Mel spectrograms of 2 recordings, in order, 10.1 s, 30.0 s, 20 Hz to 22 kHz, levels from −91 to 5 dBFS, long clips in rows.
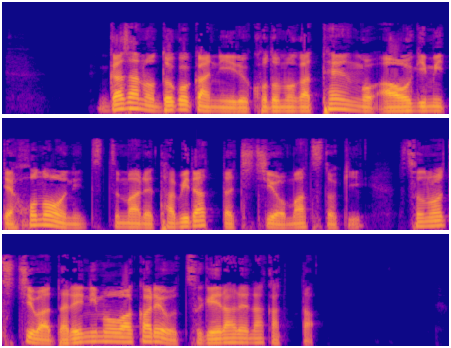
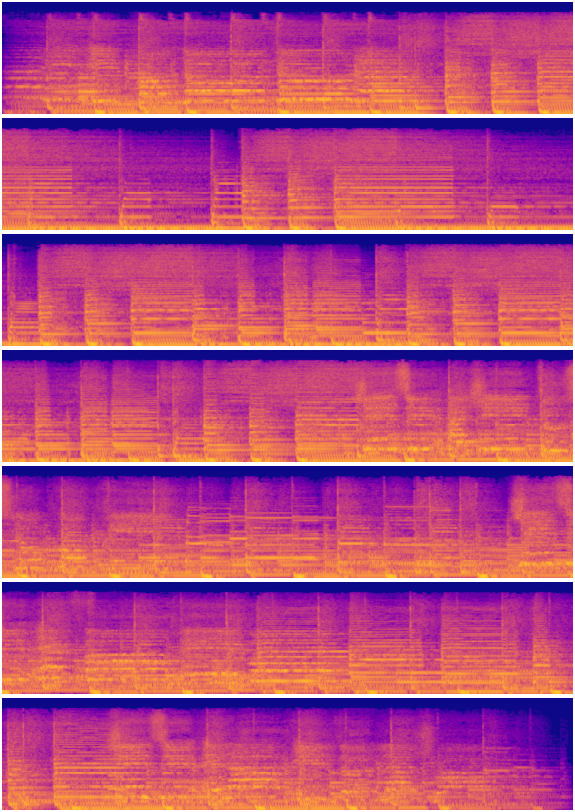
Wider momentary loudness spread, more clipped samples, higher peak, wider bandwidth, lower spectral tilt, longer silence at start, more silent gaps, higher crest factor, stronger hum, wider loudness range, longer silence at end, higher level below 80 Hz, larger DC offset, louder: first, 12 LU vs 5 LU; neither; about the same, 0 dBFS vs 0 dBFS; second, 11.5 kHz vs 16 kHz; about the same, -5.5 dB/octave vs -4.5 dB/octave; first, 0.75 s vs 0 s; neither; about the same, 18 dB vs 14 dB; neither; about the same, 3 LU vs 2 LU; first, 1 s vs 0.15 s; second, -40 dBFS vs -20 dBFS; neither; about the same, -17 LUFS vs -15 LUFS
